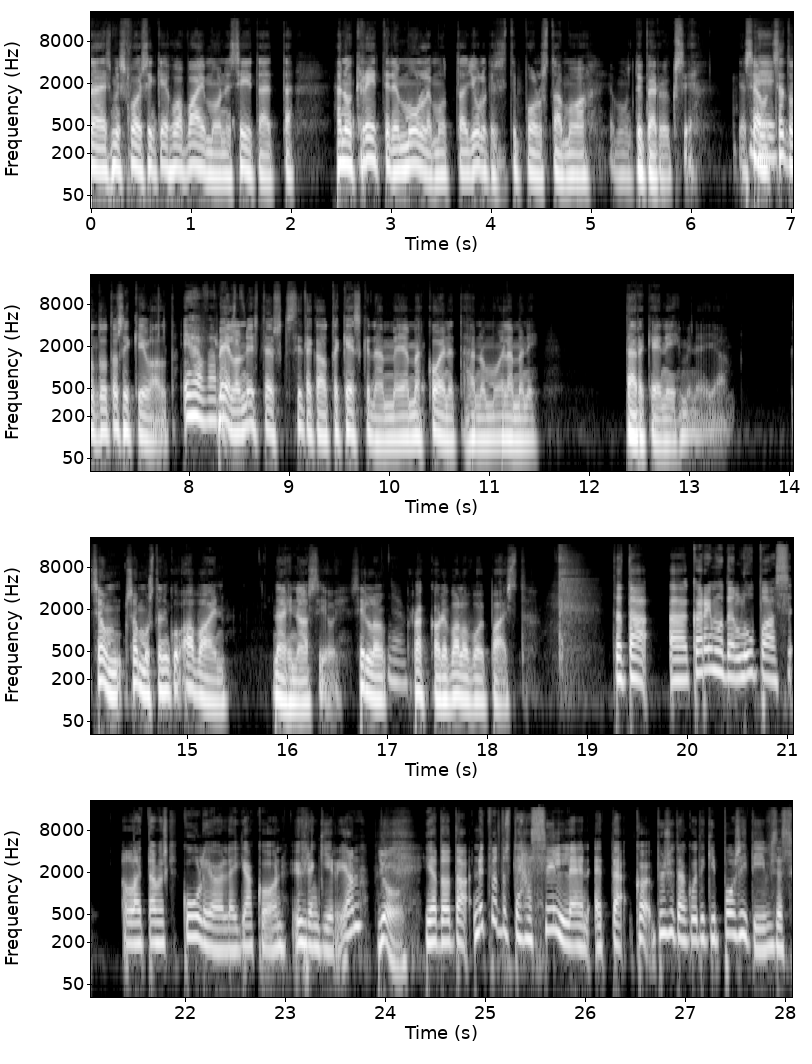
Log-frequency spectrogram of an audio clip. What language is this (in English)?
Finnish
